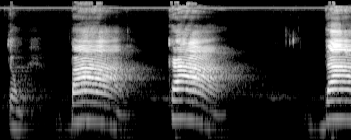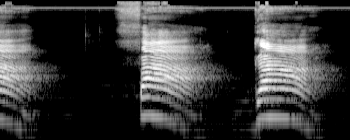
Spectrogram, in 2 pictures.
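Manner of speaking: loud, slow, separate syllables "ba", "ca", "da", "fa", "ga"; teacher sounding out "ba", "ca", "da", "fa", "ga" one by one, loud and slow; syllable drill. Shown as a demonstration. Teacher drilling syllables "ba", "ca", "da" for a class, loud and separate. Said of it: "trabalha-se só com uma vogal".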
